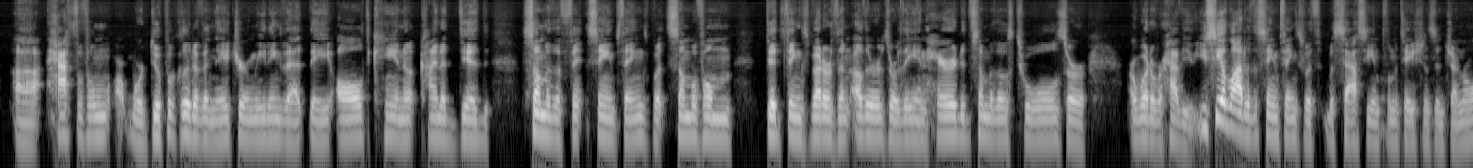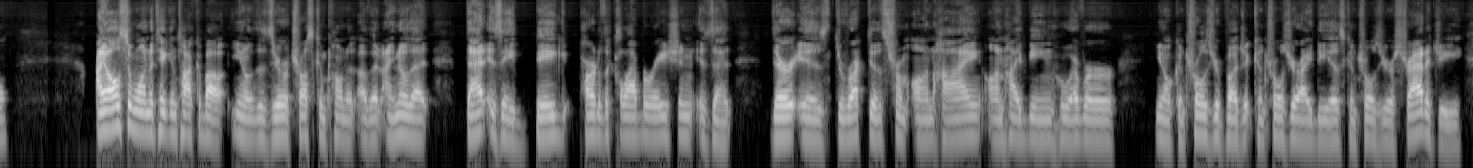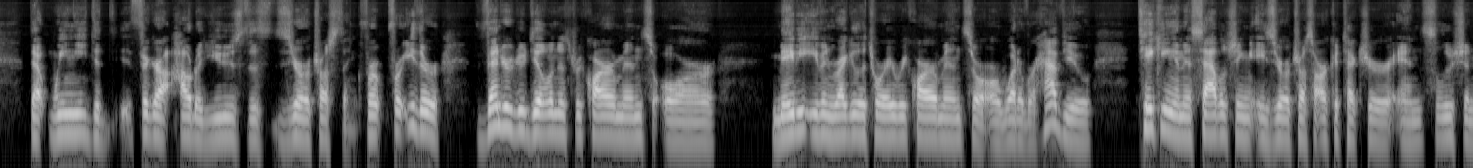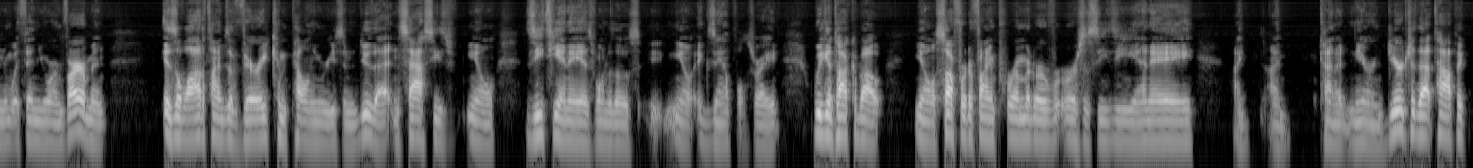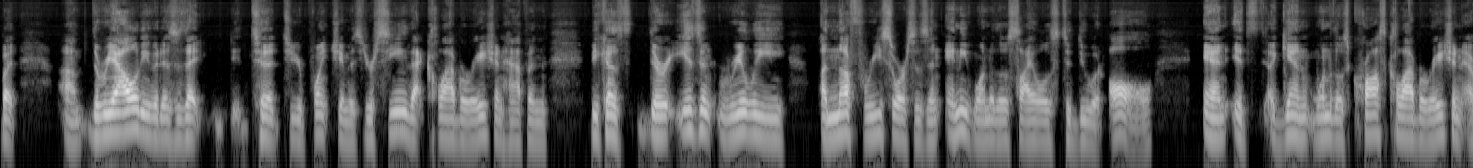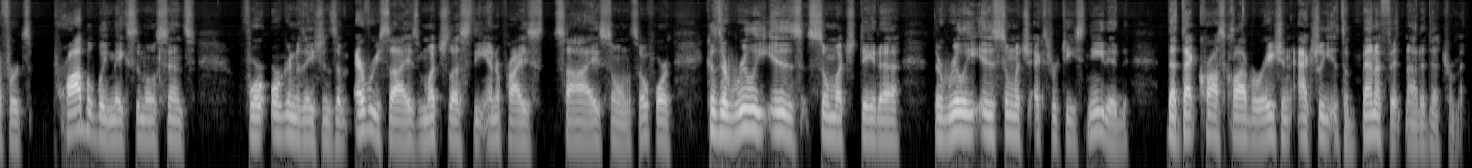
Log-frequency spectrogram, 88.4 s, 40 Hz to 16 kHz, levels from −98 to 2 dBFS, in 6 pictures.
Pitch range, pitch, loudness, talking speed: 110-130 Hz, 120 Hz, -28 LUFS, 195 wpm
